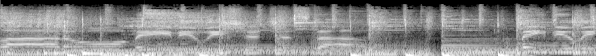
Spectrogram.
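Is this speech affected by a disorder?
No.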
